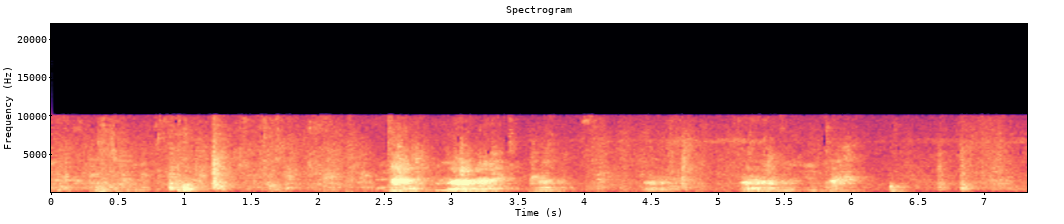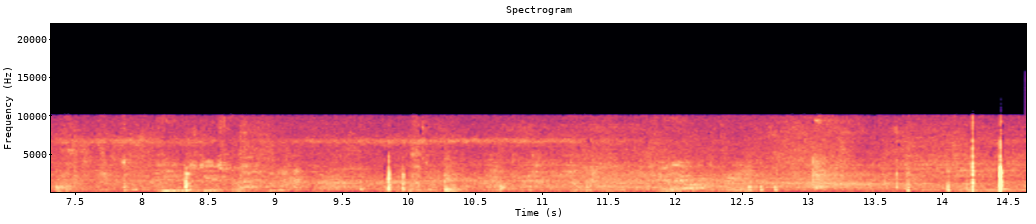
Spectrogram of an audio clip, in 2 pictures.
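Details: Fox terrier puppy playing indoors, giving short scattered yips and whimpering sounds among rustling and thumps, with some human speech in the background of a small room.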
